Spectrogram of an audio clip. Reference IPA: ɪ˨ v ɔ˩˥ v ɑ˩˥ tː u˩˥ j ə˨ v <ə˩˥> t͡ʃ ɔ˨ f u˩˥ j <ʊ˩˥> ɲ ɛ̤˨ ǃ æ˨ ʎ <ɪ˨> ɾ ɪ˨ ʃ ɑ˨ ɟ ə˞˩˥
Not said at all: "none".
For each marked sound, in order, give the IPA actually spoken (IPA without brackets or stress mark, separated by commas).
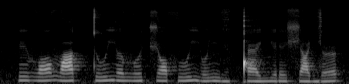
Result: ʊ˩˥, ʊ˩˥, ɪ˨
